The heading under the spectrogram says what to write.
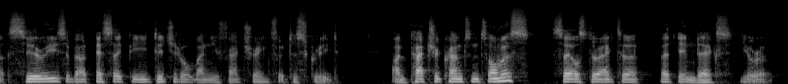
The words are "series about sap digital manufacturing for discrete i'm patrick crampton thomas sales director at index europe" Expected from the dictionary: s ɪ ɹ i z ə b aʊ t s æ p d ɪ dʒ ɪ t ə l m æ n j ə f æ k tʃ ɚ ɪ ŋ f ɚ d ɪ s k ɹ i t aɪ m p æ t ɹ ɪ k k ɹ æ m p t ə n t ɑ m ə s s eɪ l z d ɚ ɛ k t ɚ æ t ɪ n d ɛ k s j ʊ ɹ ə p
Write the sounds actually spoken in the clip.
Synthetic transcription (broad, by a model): s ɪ ɹ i z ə b aʊ t s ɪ p d ɪ dʒ ɪ t ə l m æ n j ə f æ k tʃ ɚ ɪ ŋ f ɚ d ɪ s k ɹ i t aɪ m p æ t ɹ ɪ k k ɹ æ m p t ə n t ɑ m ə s s eɪ l z d ɚ ɛ k t ɚ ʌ t ɪ n d ɛ k s j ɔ ɹ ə p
